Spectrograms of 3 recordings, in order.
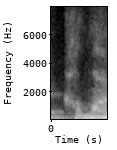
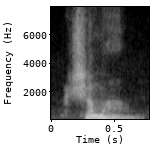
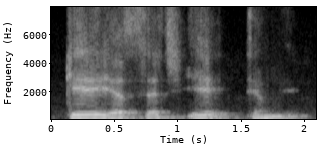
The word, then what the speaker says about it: Kshama: Sarada Devi as a Kama Rupini. This Kama in Bengali is pronounced in Sanskrit as Kshama. K in English we write K-S-H-A-M-A, Kshama.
